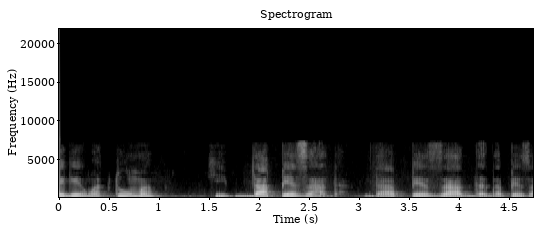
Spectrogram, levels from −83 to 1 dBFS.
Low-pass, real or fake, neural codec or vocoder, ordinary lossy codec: 7.2 kHz; real; none; MP3, 64 kbps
